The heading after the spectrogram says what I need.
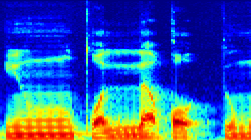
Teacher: لا الف مدہ ہے، جو نا الف مدہ ہے، حا کو لمبا نہیں کرنا، علی لین ہے، کم کاف کو باریک پڑھنا ہے، اور یہاں میم ساکن کا اظہار ہے، غنہ نہیں کریں گے۔ یہاں نون ساکن کا موٹا اخفا ہے، ٹھیک ہے، اخفا کریں گے، موٹی ادائیگی ہوگی غنے کی۔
